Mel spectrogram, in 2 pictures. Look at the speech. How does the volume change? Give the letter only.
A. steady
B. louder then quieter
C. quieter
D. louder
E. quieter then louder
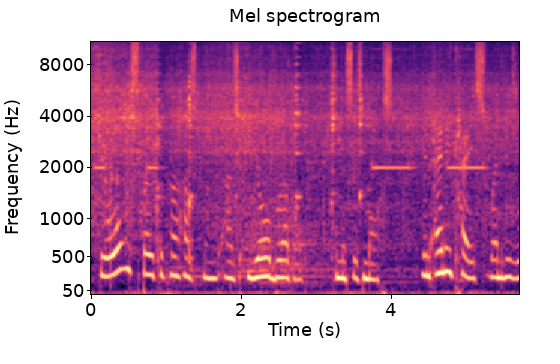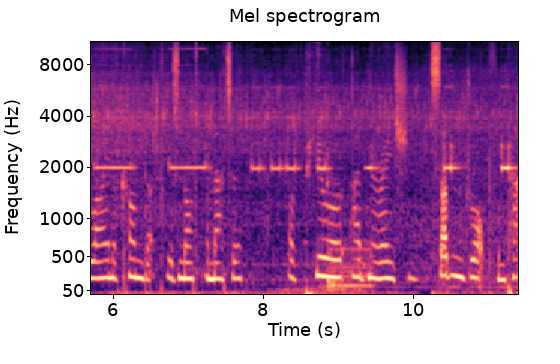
A.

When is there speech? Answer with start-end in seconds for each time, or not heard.
0.1-11.3.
